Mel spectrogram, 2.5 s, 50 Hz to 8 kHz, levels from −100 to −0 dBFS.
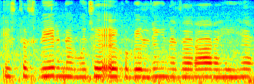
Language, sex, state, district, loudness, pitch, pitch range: Hindi, female, Chandigarh, Chandigarh, -15 LUFS, 235 Hz, 230-245 Hz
